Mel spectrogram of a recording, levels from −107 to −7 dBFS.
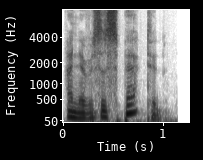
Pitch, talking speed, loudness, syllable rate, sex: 110 Hz, 140 wpm, -19 LUFS, 6.2 syllables/s, male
